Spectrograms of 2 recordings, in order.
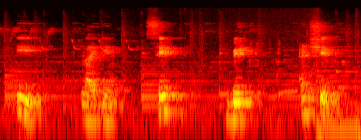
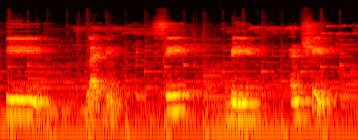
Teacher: The first one is short and quick. And the second one is longer and clear.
